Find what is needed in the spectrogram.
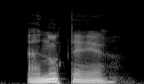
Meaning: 1. notary 2. solicitor
- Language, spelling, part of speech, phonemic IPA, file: French, notaire, noun, /nɔ.tɛʁ/, Fr-notaire.ogg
